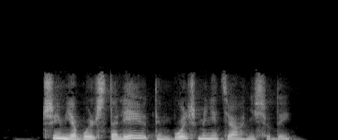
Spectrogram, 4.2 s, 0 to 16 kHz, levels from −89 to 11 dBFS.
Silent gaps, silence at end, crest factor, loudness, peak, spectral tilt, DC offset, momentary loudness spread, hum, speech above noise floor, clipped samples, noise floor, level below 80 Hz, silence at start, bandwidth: none; 0.6 s; 18 dB; -19 LUFS; -2 dBFS; -5.5 dB/octave; under 0.1%; 14 LU; none; 49 dB; under 0.1%; -67 dBFS; -58 dBFS; 0.55 s; 8 kHz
